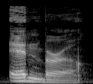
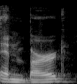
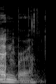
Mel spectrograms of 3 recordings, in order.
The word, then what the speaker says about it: Edinburgh: So let's talk about Edinburgh. Which people, you know, it looks like it's pronounced Edinburgh, but it's not.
